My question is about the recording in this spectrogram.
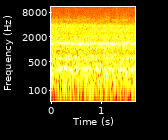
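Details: New Vevor diesel heater on setting 6, about 400 degrees (399) at the outlet tube: steady even whir with a constant mid-pitched hum, no surging or knocking; running cleanly at full output.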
